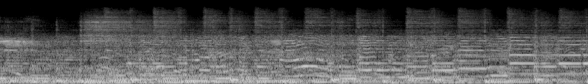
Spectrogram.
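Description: Live rock band playing, with guitars to the fore over a steady beat.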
